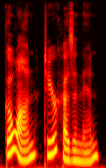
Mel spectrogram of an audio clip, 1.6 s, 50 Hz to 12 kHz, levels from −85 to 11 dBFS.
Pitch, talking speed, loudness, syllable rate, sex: 205 Hz, 225 wpm, -18 LUFS, 5.2 syllables/s, female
